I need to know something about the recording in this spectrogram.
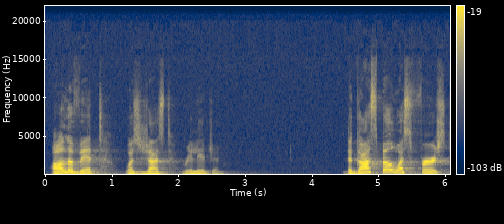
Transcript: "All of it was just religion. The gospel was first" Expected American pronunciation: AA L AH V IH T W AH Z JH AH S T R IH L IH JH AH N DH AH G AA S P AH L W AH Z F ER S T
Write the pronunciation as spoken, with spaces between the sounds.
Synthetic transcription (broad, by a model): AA L AH V IH T W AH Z JH AH S T R IH L IH JH AH N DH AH G AA S P AH L W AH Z F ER S T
